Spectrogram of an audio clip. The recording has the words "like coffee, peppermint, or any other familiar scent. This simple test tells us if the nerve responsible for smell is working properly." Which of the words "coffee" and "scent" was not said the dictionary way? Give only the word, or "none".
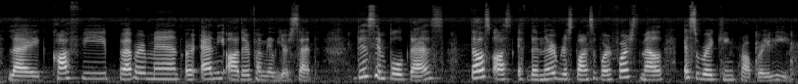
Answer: scent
